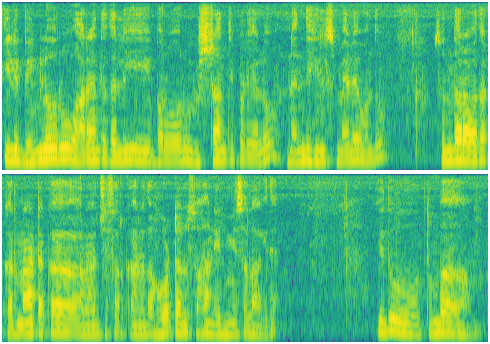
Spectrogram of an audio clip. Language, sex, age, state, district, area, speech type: Kannada, male, 18-30, Karnataka, Chikkaballapur, rural, spontaneous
